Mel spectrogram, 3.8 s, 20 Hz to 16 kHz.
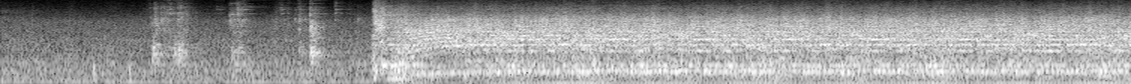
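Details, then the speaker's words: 1968 Buick LeSabre abandoned 35 years, screwdriver grounding coil wire, power confirmed at coil: a few clicks then steady even cranking that never fires; no spark, points suspected to need filing. "Negative. >> Nothing. >> Negative."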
